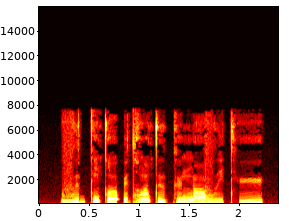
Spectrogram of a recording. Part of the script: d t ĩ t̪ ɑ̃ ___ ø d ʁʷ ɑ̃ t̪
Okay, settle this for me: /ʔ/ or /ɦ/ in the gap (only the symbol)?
ʔ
